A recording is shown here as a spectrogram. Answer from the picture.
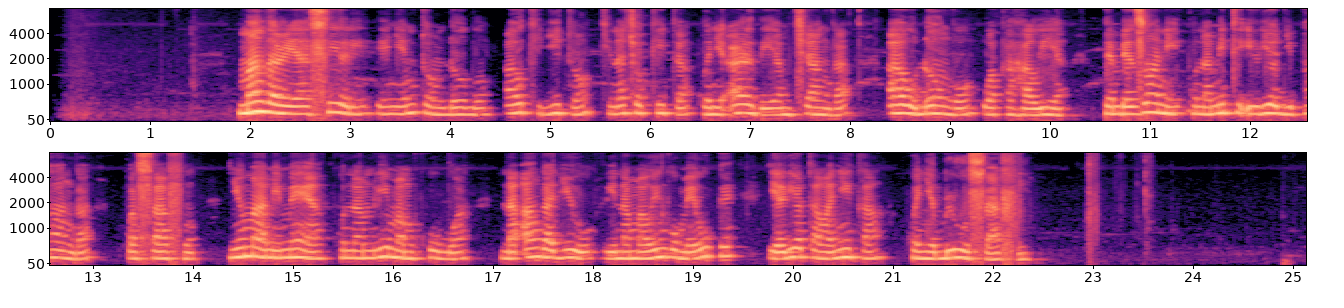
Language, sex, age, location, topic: Swahili, female, 18-24, Dar es Salaam, agriculture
